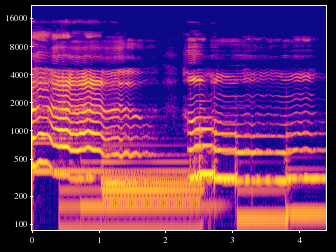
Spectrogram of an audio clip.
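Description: Female jazz vocalist singing a wordless line that slides down in pitch over the first two seconds, then holds a new note with vibrato. Underneath are soft Fender Rhodes chords and held electric bass notes.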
